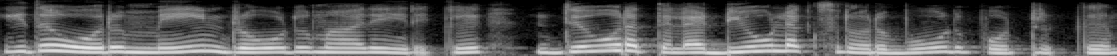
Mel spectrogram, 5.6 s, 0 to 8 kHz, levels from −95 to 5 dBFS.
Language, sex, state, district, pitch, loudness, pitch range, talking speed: Tamil, female, Tamil Nadu, Nilgiris, 230 Hz, -15 LUFS, 210-250 Hz, 120 wpm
